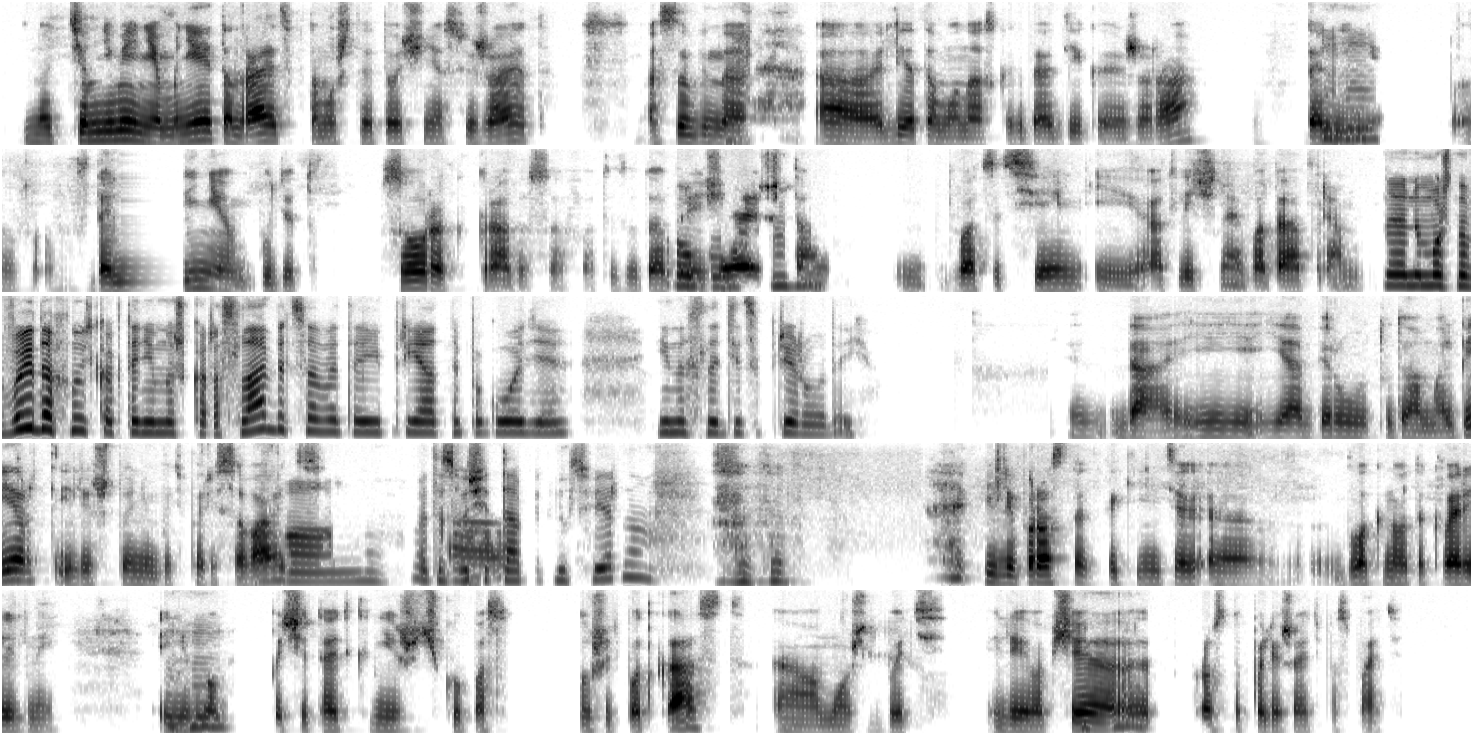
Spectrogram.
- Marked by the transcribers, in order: other background noise; other noise; chuckle; tapping; distorted speech; static; laugh
- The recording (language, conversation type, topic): Russian, podcast, Расскажи о своём любимом природном месте: что в нём особенного?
